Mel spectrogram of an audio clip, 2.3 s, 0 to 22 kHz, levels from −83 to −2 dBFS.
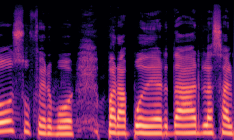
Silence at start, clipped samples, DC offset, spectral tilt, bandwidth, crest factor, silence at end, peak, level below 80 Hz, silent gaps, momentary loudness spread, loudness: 0 s; under 0.1%; under 0.1%; -5.5 dB/octave; 16 kHz; 14 dB; 0 s; 0 dBFS; -62 dBFS; none; 7 LU; -16 LUFS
